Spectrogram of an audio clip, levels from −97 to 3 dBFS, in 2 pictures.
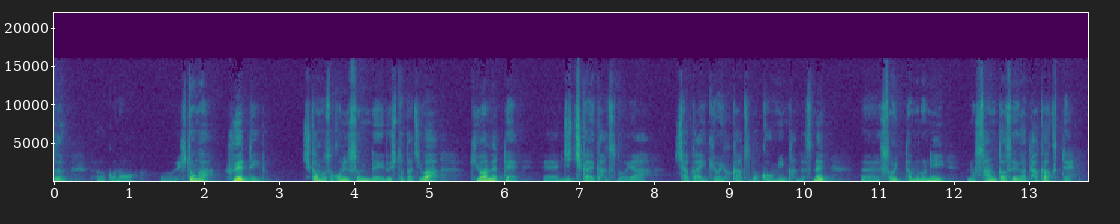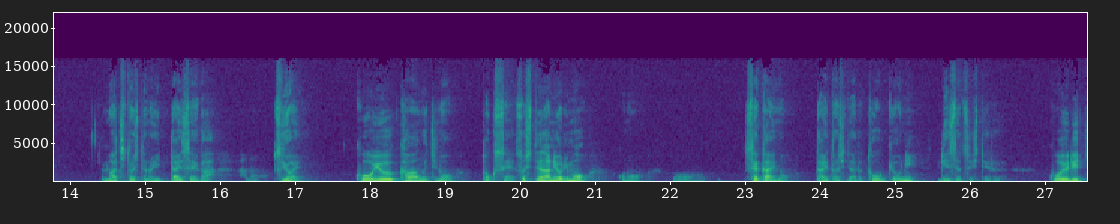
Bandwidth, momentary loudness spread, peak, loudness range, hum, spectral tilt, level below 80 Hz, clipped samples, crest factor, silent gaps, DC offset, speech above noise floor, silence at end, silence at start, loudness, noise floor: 16 kHz; 21 LU; -6 dBFS; 7 LU; none; -6 dB/octave; -66 dBFS; under 0.1%; 22 dB; none; under 0.1%; 41 dB; 0.05 s; 0 s; -29 LUFS; -69 dBFS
